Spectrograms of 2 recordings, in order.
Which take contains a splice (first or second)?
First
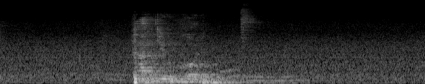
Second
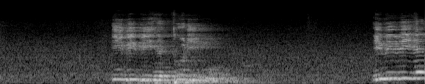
second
